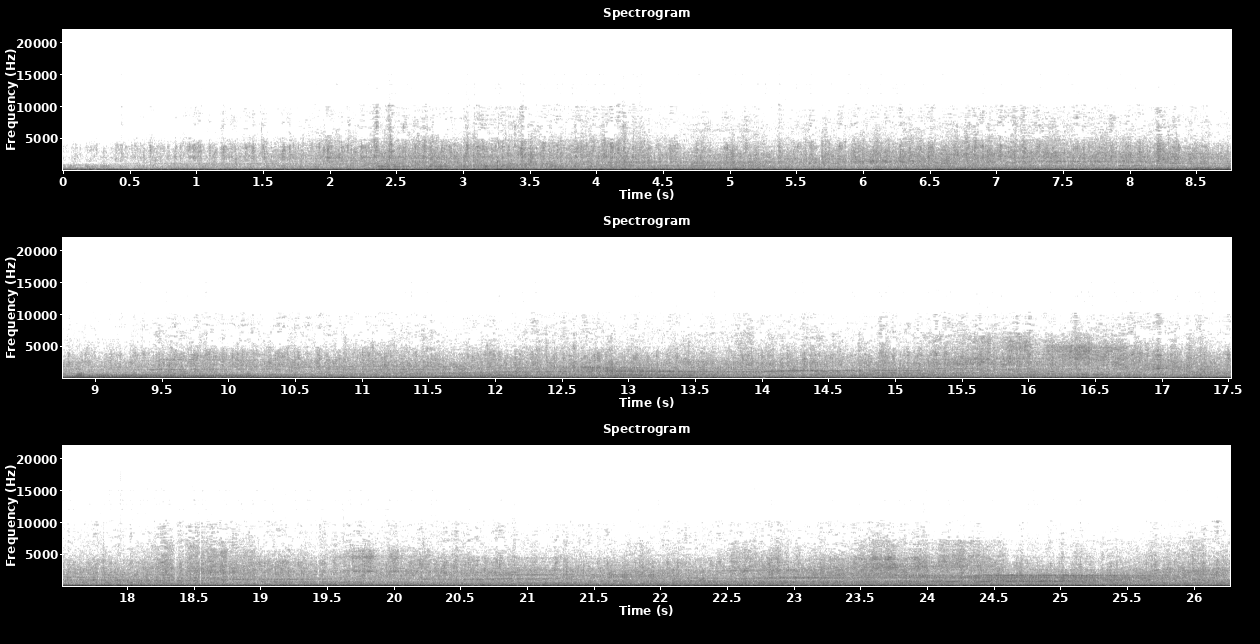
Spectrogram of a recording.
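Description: A loud, deep, steady rumbling drone with faint held tones above it: dark ambient horror film score.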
